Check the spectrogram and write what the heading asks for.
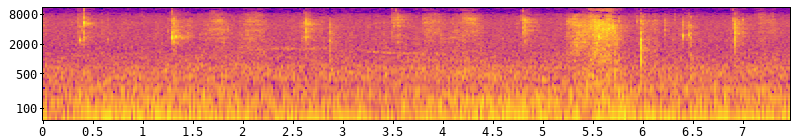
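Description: Fingers squeezing and mixing rice with fish curry on a steel plate: small wet clicks and squishes, with one longer, louder squish about five and a half seconds in.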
